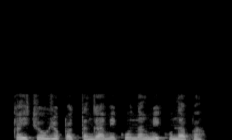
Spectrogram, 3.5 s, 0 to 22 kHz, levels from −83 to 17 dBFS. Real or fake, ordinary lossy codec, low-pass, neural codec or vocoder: fake; MP3, 48 kbps; 7.2 kHz; codec, 16 kHz, 8 kbps, FreqCodec, larger model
